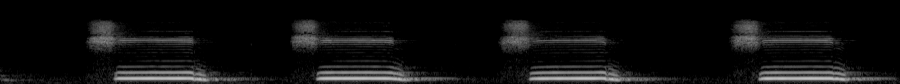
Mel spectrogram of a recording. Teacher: شین کی ادائیگی میں زبان کے درمیان کو تالو کے ساتھ لگا کر باریک اور پھیلتی ہوئی آواز میں پڑھنا ہے. یعنی جب ہم شین پڑھیں گے تو آواز منہ میں پھیلے گی.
